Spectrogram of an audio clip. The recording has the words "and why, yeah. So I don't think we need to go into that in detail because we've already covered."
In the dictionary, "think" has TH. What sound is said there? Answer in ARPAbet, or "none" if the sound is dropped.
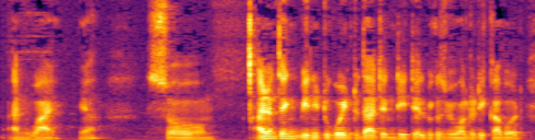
T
